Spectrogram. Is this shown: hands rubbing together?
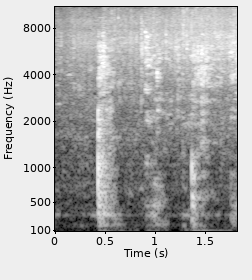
no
